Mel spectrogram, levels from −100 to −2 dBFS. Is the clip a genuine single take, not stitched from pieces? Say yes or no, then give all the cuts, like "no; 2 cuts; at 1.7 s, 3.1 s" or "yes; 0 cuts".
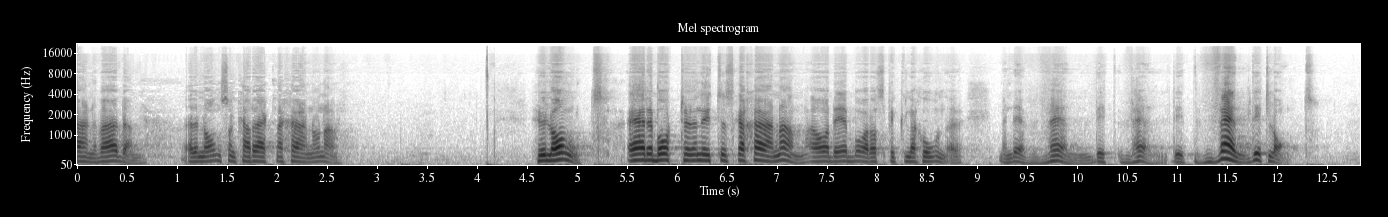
yes; 0 cuts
